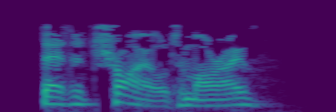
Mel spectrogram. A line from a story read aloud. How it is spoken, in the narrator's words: said Vimes sharply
